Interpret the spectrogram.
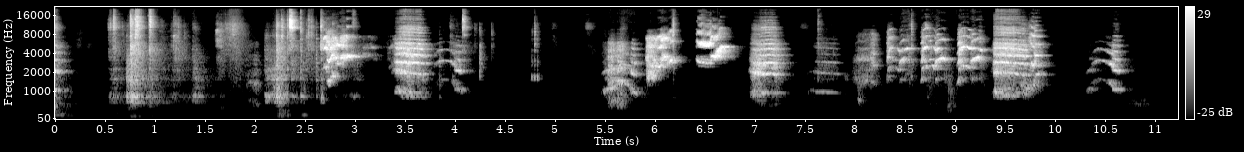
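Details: A Major Mitchell's cockatoo, apparently while eating a high-protein pellet feed, gives a series of harsh, squawky calls and squeaky chatter, some notes rising and falling, in irregular bursts with short pauses.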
